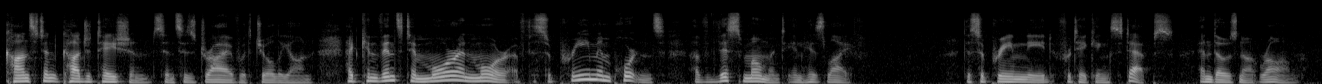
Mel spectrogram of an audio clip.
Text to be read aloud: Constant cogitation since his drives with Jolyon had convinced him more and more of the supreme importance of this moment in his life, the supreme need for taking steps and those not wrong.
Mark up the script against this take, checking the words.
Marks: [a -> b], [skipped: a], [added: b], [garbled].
Constant cogitation since his [drives -> drive] with Jolyon had convinced him more and more of the supreme importance of this moment in his life, the supreme need for taking steps and those not wrong.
